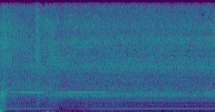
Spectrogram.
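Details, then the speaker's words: Electric RC car (T-Maxx or two-wheel-drive Slash) under repair, after swapping reversed wires: faint, thin, steady single-pitch driveline whine; rear differential making the noise. "differential's making noise there, or the rear, yeah, the rear diff."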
